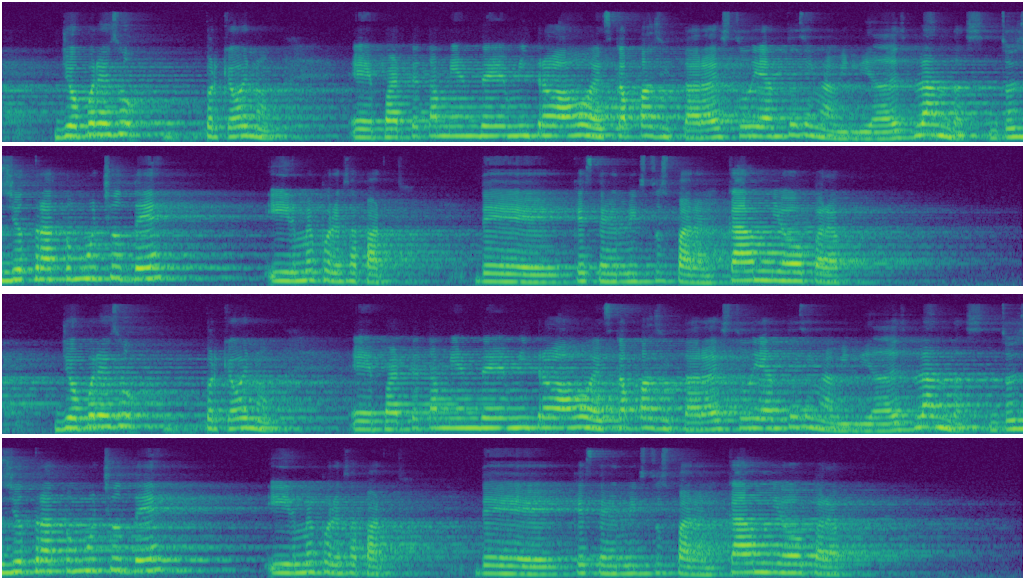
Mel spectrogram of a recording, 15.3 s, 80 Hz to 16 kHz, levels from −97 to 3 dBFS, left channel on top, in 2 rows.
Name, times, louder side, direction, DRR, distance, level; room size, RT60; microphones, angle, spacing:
voice 1, 0.4-2.1 2.6-8.9 9.6-10.6 11.2-14.0, left 1 dB, 15° left, 7 dB, 0.3 m, -18 dB
8.0 x 7.2 x 4.9 m, 2.2 s
head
